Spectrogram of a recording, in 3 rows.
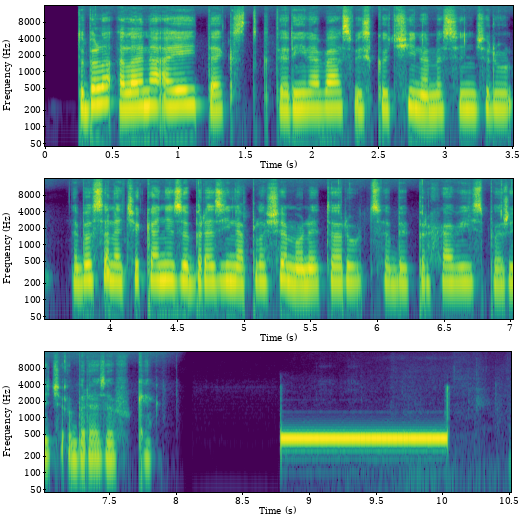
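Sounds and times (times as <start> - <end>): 
speech: 0.2 - 8.0
telephone tone on the other end of a phone line: 8.8 - 10.1.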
